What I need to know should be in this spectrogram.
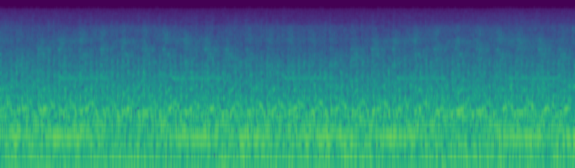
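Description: A bus engine rumbles steadily at low speed.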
